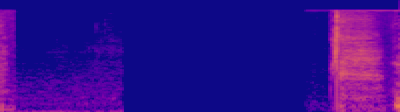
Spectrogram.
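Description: Near silence: the sound drops out completely for about a second, then a brief soft noise comes in near the end, just before speech resumes.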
